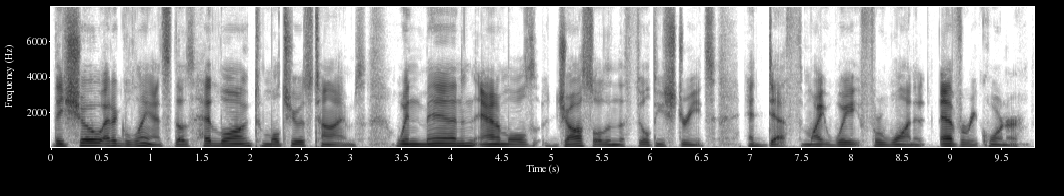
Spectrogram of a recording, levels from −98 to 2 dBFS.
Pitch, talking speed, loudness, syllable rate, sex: 120 Hz, 165 wpm, -18 LUFS, 4.7 syllables/s, male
